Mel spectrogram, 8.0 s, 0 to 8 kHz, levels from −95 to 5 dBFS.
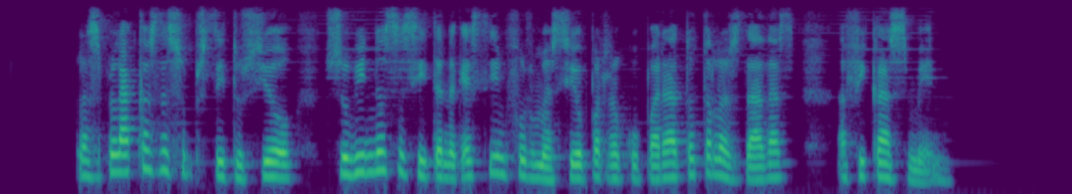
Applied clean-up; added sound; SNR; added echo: neural mask model DeepFilterNet 3.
